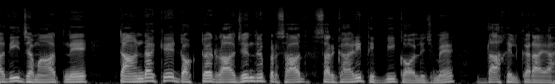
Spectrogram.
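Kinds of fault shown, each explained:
No faults turn up in this one, just ordinary speech with nothing odd to point at.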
